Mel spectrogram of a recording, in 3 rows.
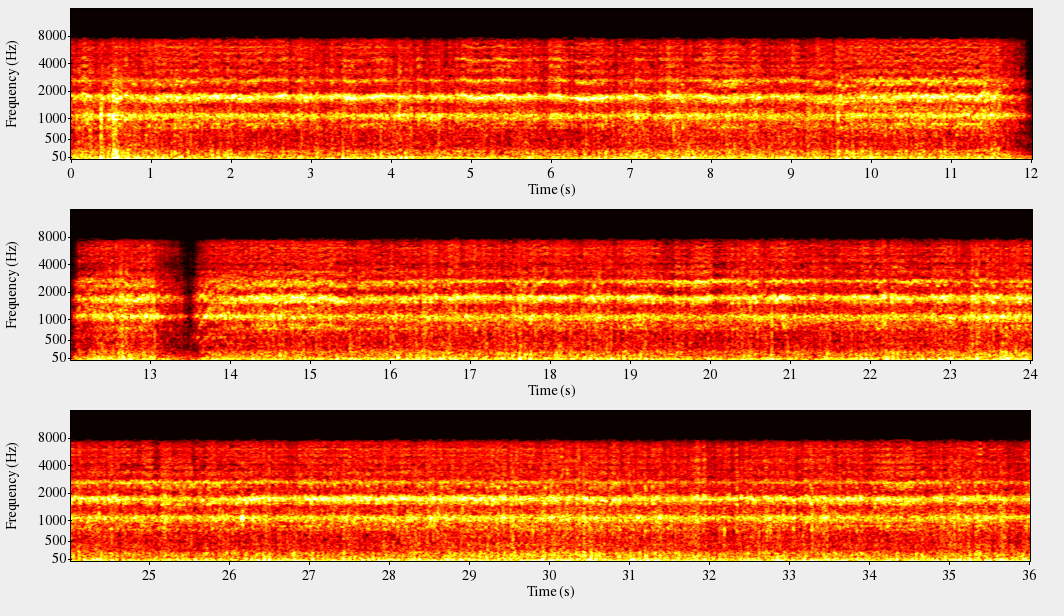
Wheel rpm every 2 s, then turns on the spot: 230, 230, 230, 230, 220, 180, 110, 180, 230, 230, 230, 230, 230, 230, 230, 230, 240, 230.
12-14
